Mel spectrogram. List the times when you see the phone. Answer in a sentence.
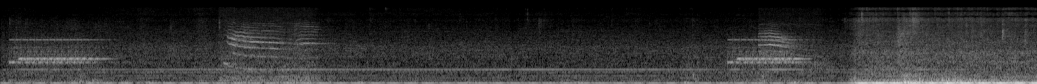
You can hear the phone from 0.1 to 1.1 s and from 7.2 to 8.0 s.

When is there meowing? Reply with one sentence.
You can hear the meowing from 2.1 to 3.2 s and from 7.5 to 8.2 s.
